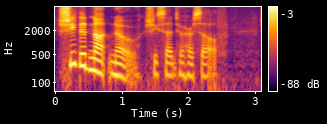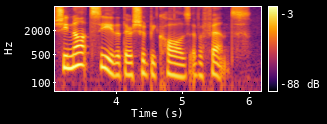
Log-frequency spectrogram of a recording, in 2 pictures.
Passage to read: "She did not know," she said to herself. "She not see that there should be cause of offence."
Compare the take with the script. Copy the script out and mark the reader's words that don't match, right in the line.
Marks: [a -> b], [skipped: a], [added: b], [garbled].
"She did not know," she said to herself. "She not see that there should be cause of offence."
